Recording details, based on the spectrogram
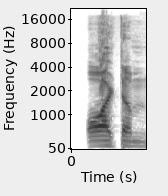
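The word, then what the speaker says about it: autumn: तो इसमें N silent होता है। ए यू टी यू एम एन ऑटम season N silent होता है। एन को नहीं पढ़ते।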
